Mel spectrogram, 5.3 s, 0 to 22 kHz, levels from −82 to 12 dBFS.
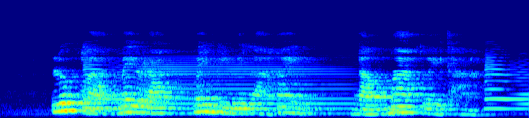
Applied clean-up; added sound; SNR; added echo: none; Wind instrument, woodwind instrument; 15 dB; reverberation time 0.8 s.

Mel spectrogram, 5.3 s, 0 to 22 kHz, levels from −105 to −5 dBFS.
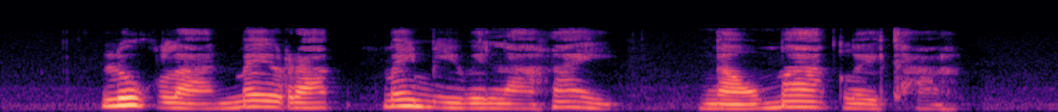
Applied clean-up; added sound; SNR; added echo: none; none; none; none.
